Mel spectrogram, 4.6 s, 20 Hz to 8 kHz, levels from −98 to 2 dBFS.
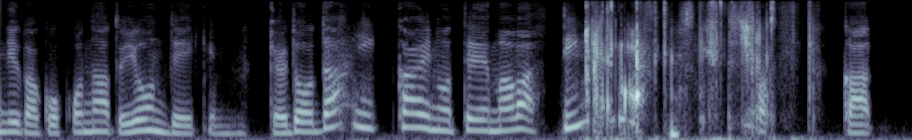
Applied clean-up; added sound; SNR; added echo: neural diffusion model UNIVERSE++.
